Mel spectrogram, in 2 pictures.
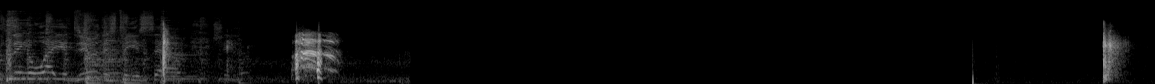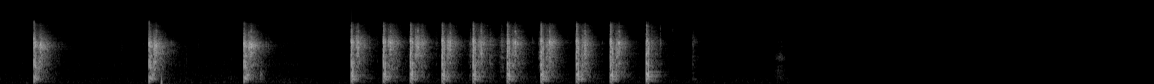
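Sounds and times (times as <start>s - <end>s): airsoft pistol shots: 11.0s - 12.2s, 13.0s - 13.4s, 14.0s - 14.3s, 15.0s - 18.2s.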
